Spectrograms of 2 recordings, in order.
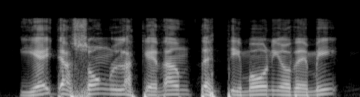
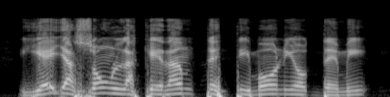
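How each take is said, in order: No difference in how they are said.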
